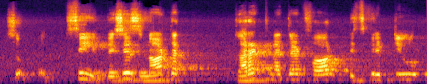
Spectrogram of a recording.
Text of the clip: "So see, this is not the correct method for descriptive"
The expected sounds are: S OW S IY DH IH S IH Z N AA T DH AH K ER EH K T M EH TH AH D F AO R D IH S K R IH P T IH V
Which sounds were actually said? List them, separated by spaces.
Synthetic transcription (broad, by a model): S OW S IY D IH S IH Z N AA T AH K ER EH K T M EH T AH D F AO R D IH S K R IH P T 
